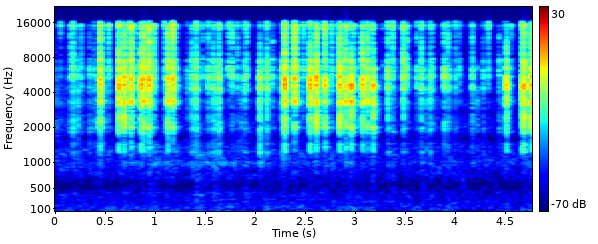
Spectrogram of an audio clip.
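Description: A palm-sized, hollow, black glossy glass perfume bottle shaped like a high-heel shoe with a gold heel is held in one hand and tapped all over with long pointed acrylic nails. Quick, bright clicks come in uneven bursts, each dying away almost instantly, with faint hiss between them.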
